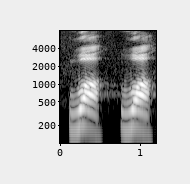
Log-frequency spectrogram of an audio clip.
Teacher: क्या कह रहे? दंत ओष्ठ, दांत भी और ओंठ भी, दोनों का सहारा ले रहे हैं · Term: दंतोष्ठ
